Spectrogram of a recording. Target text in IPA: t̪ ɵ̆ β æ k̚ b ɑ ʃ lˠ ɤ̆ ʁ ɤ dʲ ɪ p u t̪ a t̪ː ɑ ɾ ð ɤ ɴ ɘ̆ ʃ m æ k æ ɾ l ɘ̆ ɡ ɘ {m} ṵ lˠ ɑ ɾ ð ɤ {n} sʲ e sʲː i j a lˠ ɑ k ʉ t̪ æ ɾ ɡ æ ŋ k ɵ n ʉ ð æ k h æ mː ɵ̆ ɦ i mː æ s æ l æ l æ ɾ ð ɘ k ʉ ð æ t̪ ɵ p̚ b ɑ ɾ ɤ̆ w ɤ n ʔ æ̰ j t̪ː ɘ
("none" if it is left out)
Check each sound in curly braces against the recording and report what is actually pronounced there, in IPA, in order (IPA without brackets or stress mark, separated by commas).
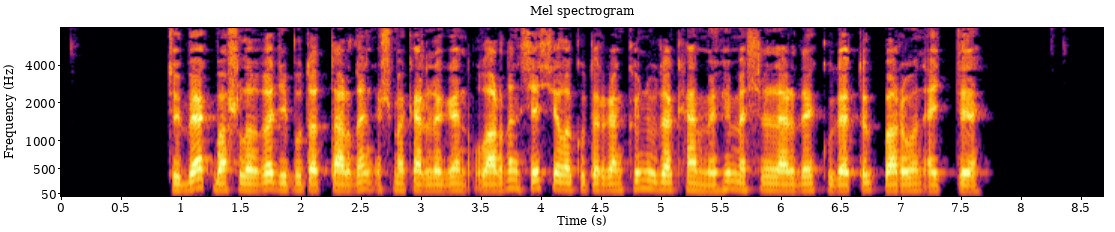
n, ɴ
